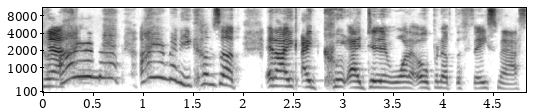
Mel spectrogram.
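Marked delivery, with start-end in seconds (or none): 0.0-1.4 put-on screaming child voice, much higher pitch. Retelling a kid running across a parking lot toward you, imitating a kid screaming. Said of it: "a kid ran across the parking lot in front of cars screaming".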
